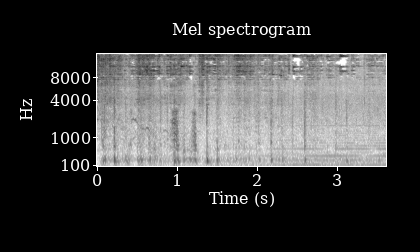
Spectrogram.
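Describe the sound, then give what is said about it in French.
Horses galloping through a valley toward a ditch, their hooves drumming in a quick run of dull thuds that is strongest in the opening second and a half, then continues as a softer, steadier rhythm. “Suivez-moi, on passe le fossé au fond du vallon et on va le semer. Général Gourgaud, au galop!”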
